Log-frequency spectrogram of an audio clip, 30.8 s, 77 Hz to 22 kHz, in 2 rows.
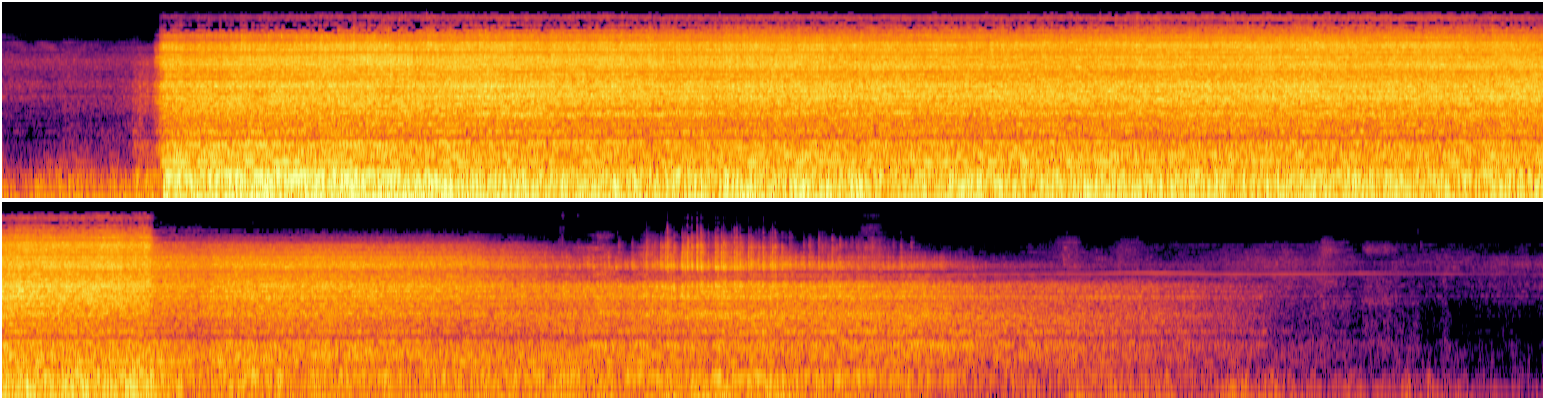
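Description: Starship SN10's Raptor rocket engines firing on the landing burn, heard from the live feed through a TV's speakers and distorted. The noise starts suddenly about two seconds in. About seventeen seconds in it drops sharply to a lower rumble that fades out over the last few seconds.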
